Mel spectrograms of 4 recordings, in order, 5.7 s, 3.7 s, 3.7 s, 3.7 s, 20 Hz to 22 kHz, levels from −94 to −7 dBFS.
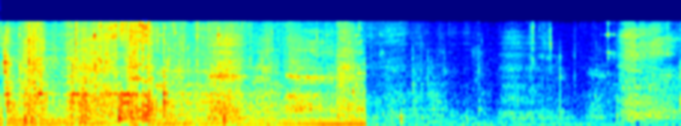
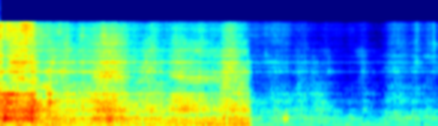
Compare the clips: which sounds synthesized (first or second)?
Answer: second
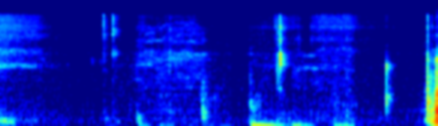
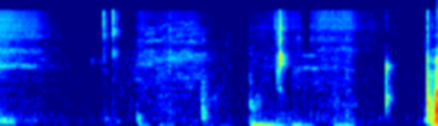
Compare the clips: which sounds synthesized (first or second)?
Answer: first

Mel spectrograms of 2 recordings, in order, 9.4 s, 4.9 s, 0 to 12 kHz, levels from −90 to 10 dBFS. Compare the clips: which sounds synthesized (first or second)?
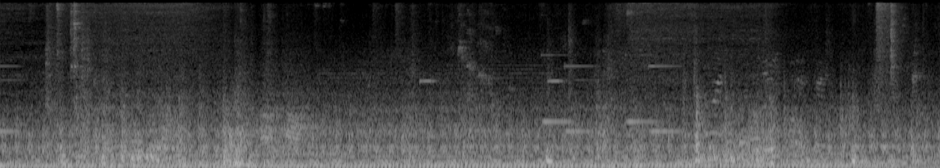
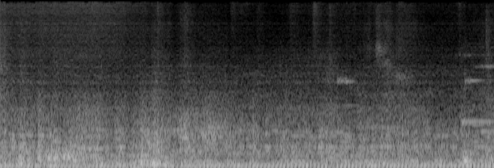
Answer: second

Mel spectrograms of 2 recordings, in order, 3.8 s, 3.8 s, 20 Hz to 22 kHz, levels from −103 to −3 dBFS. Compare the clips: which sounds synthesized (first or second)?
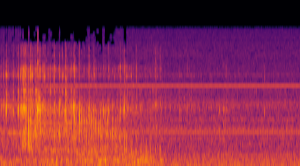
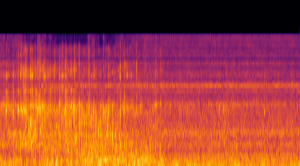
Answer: second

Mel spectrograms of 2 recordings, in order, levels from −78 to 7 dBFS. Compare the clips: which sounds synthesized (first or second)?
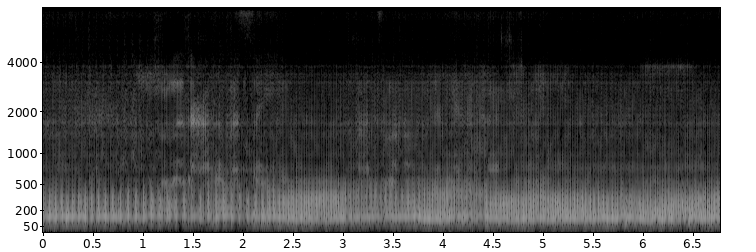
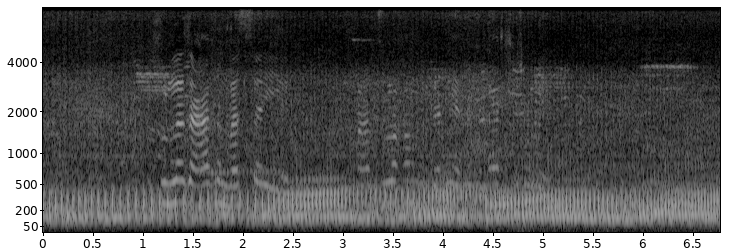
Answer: first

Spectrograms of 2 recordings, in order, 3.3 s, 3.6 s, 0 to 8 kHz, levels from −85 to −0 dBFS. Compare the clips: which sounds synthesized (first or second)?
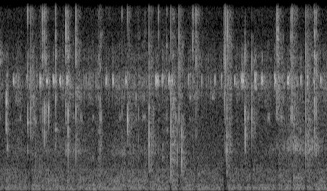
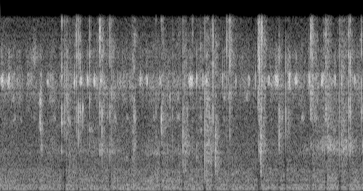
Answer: second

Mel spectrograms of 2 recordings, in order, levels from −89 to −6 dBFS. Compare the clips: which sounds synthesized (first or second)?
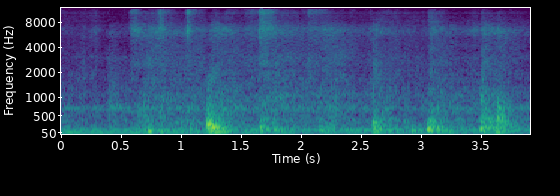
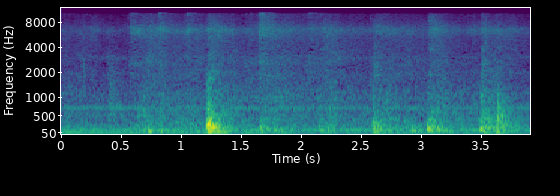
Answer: first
